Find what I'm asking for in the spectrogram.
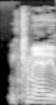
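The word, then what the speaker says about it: Kamandi: How do you pronounce his name? – Commandy, the Last Boy.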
